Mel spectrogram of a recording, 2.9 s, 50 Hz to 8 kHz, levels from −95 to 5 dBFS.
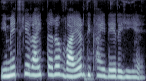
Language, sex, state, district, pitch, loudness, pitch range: Hindi, female, Arunachal Pradesh, Lower Dibang Valley, 265 Hz, -16 LUFS, 230-290 Hz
